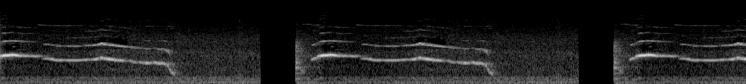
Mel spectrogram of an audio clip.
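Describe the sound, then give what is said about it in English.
A dog whines in long, high, wavering cries, three drawn-out whimpers repeated with short silent gaps between them, fairly loud over a low steady hum. “Here's the dog whining.”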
